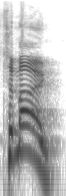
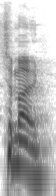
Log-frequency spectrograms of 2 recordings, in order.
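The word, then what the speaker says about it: Tymon: It's pronounced time, is it? I'm sorry, it's spelt Timon. It's T-Y-M-O-N. That's Timon.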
